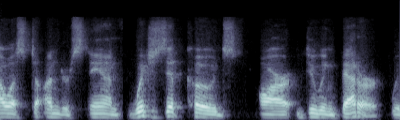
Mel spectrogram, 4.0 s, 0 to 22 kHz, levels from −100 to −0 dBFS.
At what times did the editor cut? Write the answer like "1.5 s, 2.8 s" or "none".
1.2 s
